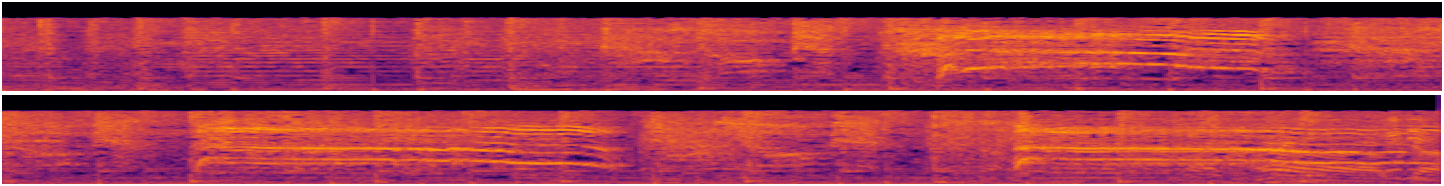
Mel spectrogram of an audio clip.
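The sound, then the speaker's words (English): A dog named Cody lets out loud, drawn-out screaming howls that sound like comedian Sam Kinison, about three long bursts that rise and waver like a yelling man, over a steady low rumbling background. “They cannot understand the finer comedic qualities of Cody, the dog who screams like Sam Kinison.”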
